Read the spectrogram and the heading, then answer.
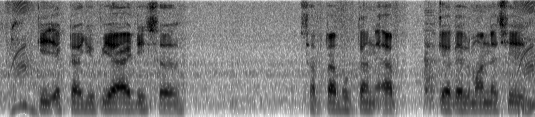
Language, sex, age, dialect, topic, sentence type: Maithili, male, 31-35, Southern/Standard, banking, question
